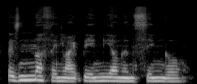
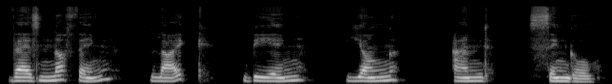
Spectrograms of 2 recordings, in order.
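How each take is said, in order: First: The sentence is read at a natural pace. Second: The sentence is read slowly and deliberately. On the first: "a second and third time at a more natural pace" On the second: "I'll read them slowly the first time"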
